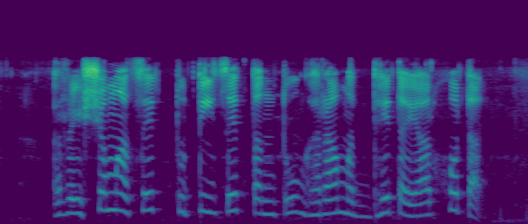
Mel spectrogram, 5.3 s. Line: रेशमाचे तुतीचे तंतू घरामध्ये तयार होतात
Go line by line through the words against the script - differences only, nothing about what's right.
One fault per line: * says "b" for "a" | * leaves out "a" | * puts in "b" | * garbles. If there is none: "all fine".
all fine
